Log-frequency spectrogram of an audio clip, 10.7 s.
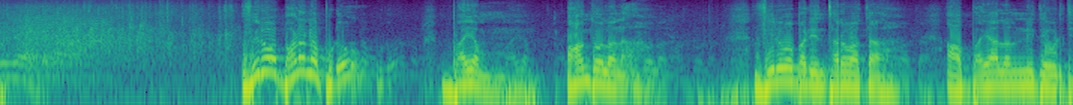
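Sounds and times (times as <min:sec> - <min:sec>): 
congregation clapping in praise during a sermon: 0:00.0 - 0:02.6
speech: 0:02.5 - 0:06.7, 0:07.5 - 0:10.7.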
